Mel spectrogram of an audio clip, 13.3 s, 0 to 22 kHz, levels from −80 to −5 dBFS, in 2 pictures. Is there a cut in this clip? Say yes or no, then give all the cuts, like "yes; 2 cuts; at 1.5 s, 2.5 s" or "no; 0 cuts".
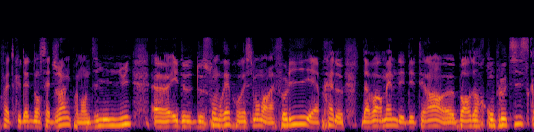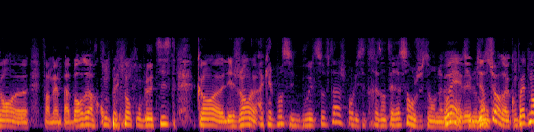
no; 0 cuts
